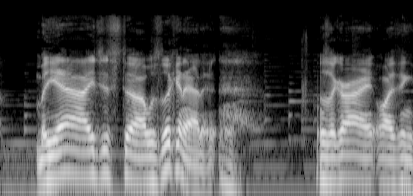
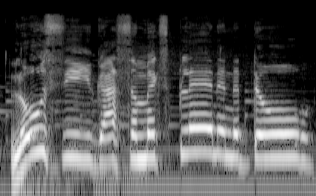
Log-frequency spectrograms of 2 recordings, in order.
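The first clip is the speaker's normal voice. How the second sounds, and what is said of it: Bad put-on Cuban accent. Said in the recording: “horrible Cuban accent”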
